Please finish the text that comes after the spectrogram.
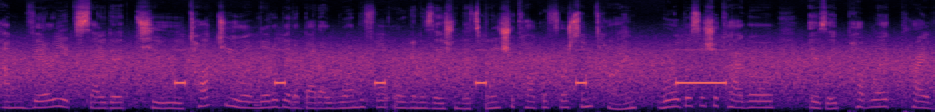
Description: Radio time signal (six pips, as the Greenwich Time Signal), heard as pips, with radio static and speech in English.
